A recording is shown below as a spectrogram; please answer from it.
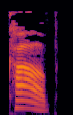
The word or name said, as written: cobb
